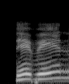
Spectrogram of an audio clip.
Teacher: पूरा न, अ की आवाज आ रही है ना पीछे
